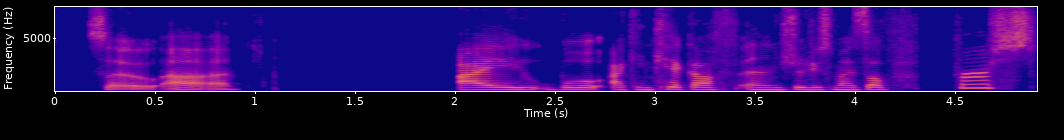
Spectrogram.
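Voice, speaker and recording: With an American accent and a bright, sharp tone, a woman speaks at a fairly slow pace. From US South, Western North Carolina (Appalachia). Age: 20s. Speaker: convention panelist. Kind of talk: live convention panel discussion. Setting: online live stage event with chat. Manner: casual, hesitant with fillers.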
